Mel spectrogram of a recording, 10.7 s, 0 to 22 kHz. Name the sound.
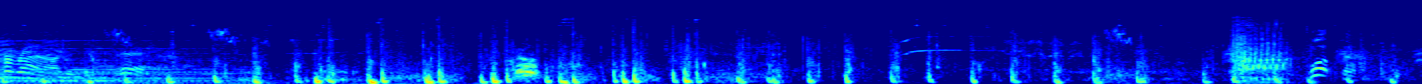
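horse hooves and neighing in video game Red Dead Redemption 2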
